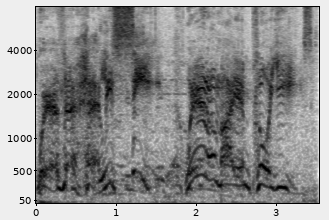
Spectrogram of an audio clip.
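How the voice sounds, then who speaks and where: A man voicing a furious, foul-mouthed office boss who rants and shouts in a game read-through. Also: very high-pitched, big pitch swings, slow, creaky, music in the background, pitched above the performer's own voice, heavily acted. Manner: shouting, ranting.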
